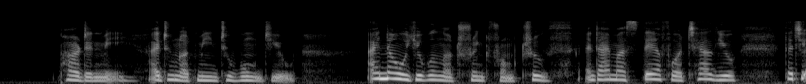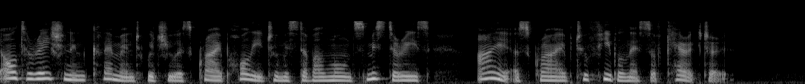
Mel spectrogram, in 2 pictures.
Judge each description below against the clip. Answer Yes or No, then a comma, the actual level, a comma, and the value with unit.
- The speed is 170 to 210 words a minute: No, average, 155 wpm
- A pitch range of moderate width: Yes, average, 4.5 semitones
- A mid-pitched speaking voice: No, high, 200 Hz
